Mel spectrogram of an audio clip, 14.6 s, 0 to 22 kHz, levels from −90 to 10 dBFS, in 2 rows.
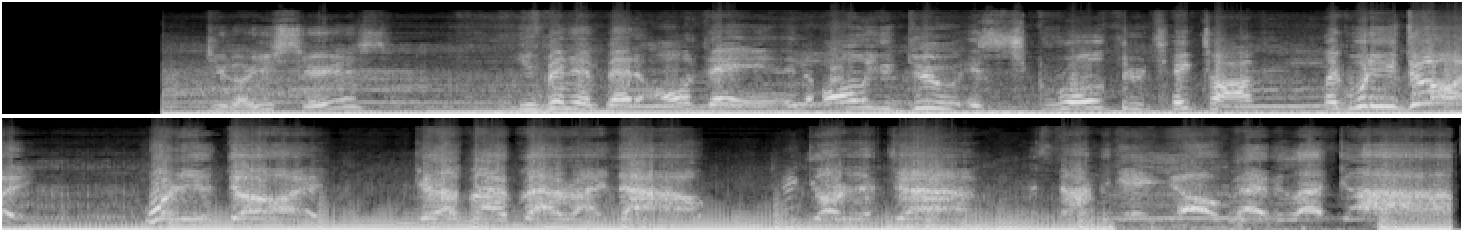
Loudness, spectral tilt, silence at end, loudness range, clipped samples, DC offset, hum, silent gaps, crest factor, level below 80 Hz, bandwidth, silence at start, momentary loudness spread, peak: -9 LUFS; -6 dB/octave; 0 s; 3 LU; 1%; under 0.1%; none; none; 6 dB; -10 dBFS; 13.5 kHz; 0.8 s; 6 LU; 0 dBFS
